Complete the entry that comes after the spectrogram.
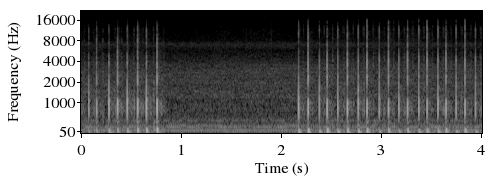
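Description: Fingertips tap and scratch a small, empty, clear plastic cup with a green band. A quick run of about eight sharp, hollow taps is followed by a soft, quiet stretch of faint hiss. A longer, steady series of dry clicking taps then fills the rest of the clip, each with a dull low thump and a brief bright tick that dies away at once.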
